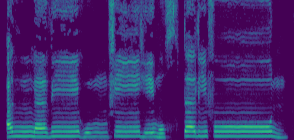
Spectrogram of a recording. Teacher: Mad thi'i yang dibaca panjang dua harakat yaitu Ya Sukun yang sebelumnya berharakat kasrah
